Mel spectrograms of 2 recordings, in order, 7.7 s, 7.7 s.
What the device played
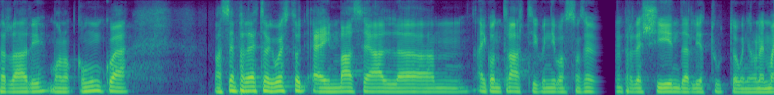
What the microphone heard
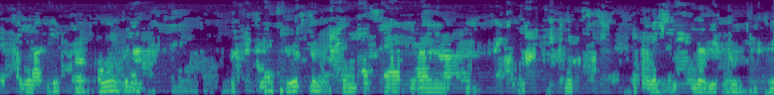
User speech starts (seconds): none

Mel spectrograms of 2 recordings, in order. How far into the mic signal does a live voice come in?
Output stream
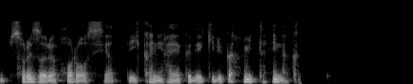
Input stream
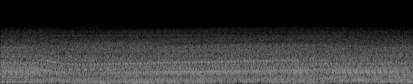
none

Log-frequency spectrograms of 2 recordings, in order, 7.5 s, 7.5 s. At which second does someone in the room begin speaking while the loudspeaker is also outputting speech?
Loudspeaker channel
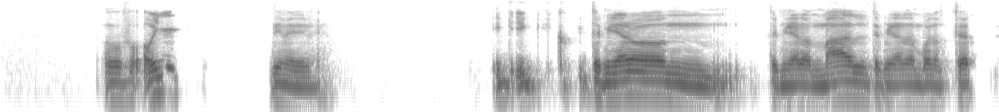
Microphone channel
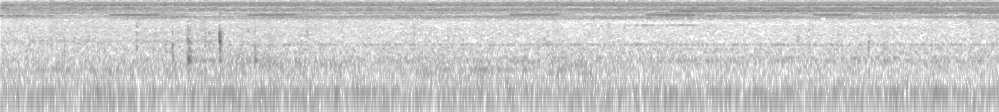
none

